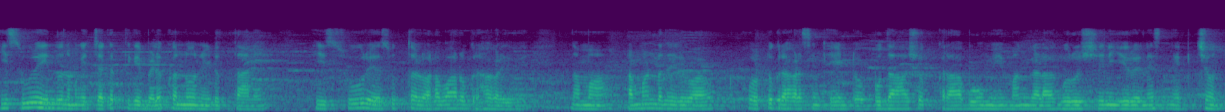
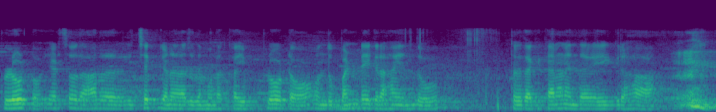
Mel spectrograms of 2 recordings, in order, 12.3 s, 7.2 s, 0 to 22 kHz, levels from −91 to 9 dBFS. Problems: background sounds at intervals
